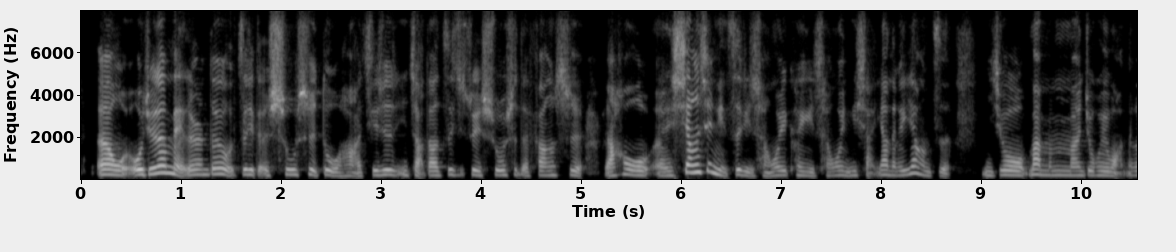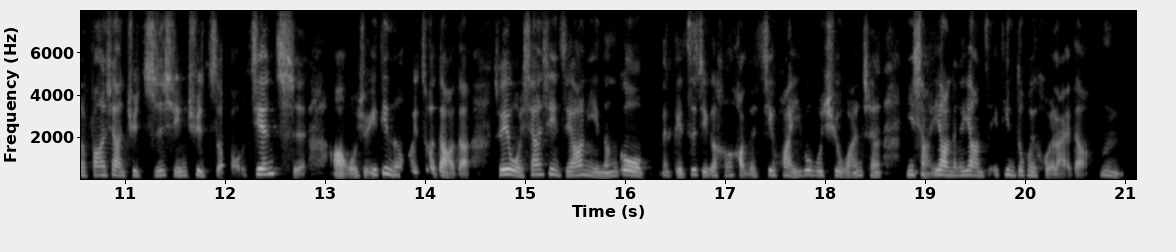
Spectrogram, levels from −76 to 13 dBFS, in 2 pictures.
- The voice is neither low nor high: No, high, 210 Hz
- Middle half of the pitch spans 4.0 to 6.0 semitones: No, average, 3.3 semitones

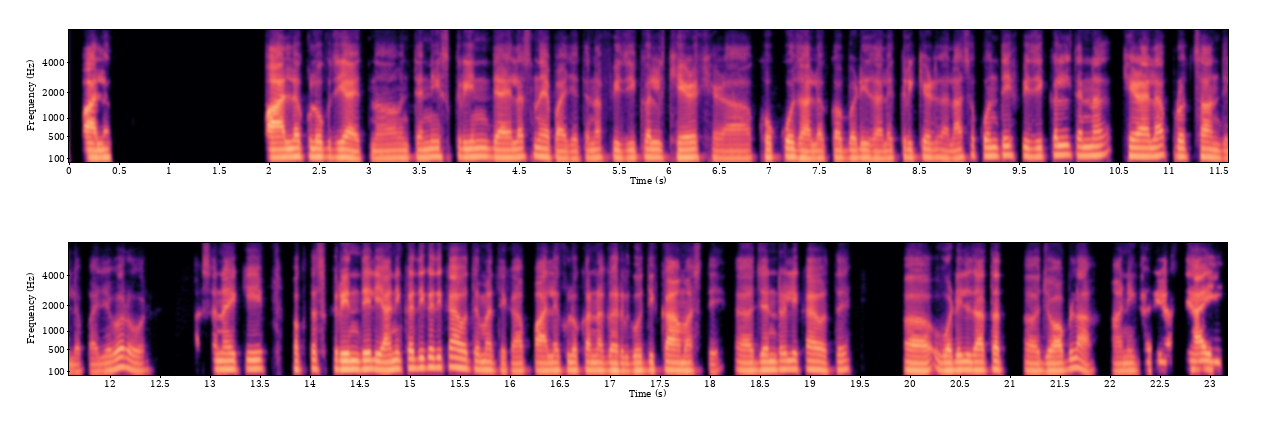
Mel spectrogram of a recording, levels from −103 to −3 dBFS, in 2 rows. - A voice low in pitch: Yes, low, 130 Hz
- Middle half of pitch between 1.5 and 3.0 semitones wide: Yes, narrow, 2.4 semitones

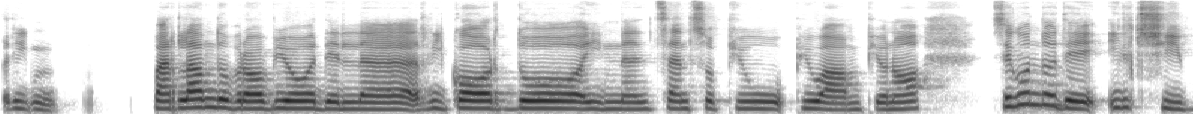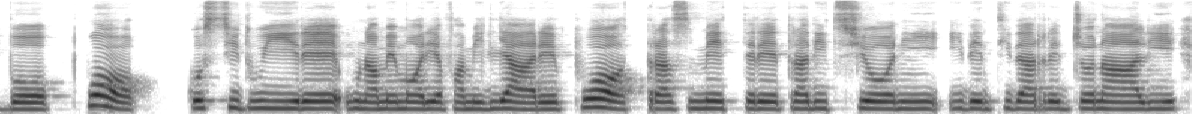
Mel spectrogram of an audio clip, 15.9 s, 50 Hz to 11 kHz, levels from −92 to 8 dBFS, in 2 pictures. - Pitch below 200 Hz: No, high, 205 Hz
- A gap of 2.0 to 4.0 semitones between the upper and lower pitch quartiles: No, narrow, 1.5 semitones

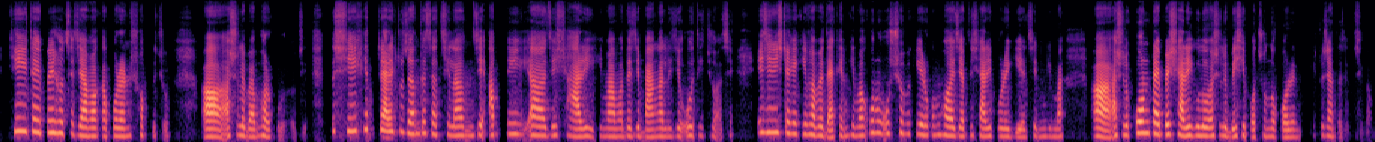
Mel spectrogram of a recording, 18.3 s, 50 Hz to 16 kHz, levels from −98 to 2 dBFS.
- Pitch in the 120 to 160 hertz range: No, high, 225 Hz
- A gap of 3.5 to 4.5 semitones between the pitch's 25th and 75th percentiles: Yes, average, 4.0 semitones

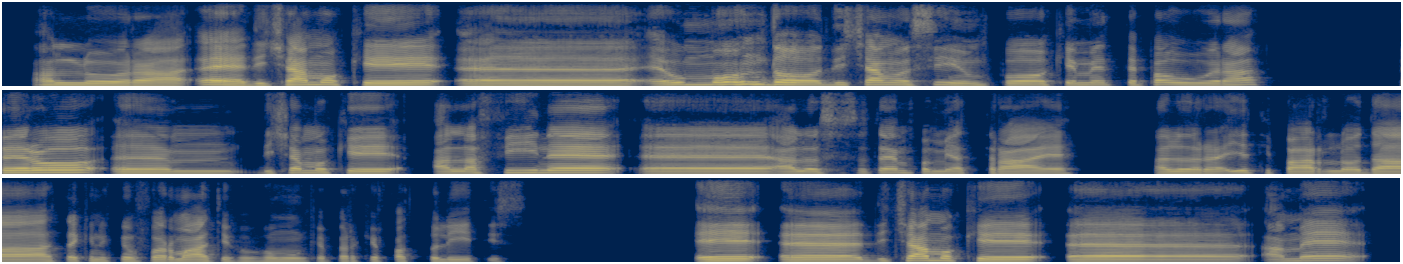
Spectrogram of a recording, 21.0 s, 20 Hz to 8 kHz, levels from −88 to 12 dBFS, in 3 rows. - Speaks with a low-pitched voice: No, medium, 165 Hz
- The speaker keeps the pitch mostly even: No, average, 3.3 semitones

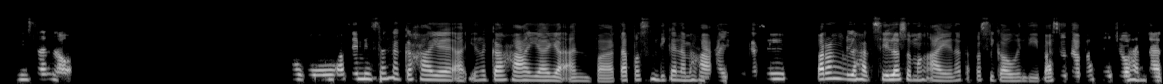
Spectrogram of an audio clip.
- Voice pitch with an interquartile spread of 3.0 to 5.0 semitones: Yes, average, 3.4 semitones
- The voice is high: Yes, high, 205 Hz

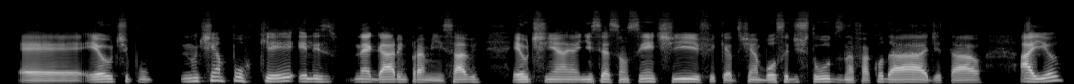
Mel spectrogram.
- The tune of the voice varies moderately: Yes, average, 3.2 semitones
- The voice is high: No, low, 120 Hz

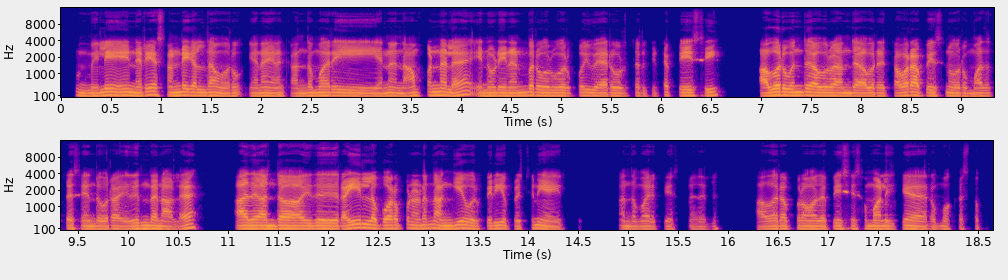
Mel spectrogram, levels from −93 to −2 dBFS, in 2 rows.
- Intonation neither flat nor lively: No, narrow, 2.0 semitones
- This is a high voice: No, low, 115 Hz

